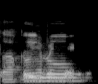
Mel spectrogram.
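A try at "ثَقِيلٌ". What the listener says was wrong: Jangan dipanjangin.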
